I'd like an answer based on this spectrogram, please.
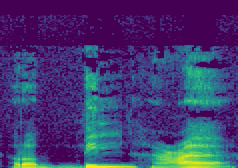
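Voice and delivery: रब्बिल आ very slow, heavy रॉ, ल sounded; recitation demo. Shown as a demonstration. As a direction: stretch रब्बिल आ in Quranic recitation. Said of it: "तो लाम pronounce होगा". (रब्बिल आ धीमी तिलावत में)

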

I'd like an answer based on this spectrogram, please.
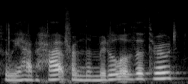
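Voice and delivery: normal talking voice

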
